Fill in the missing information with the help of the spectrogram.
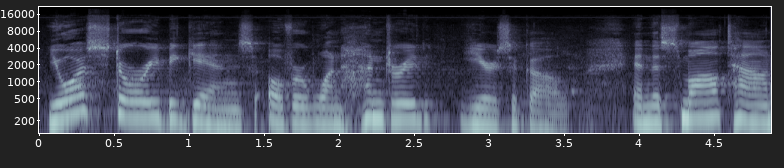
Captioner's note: none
